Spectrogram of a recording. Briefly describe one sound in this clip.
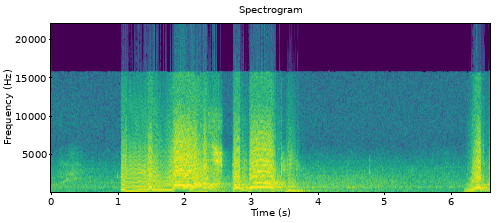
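An elderly man recites in a slow, melodic chant through a microphone.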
